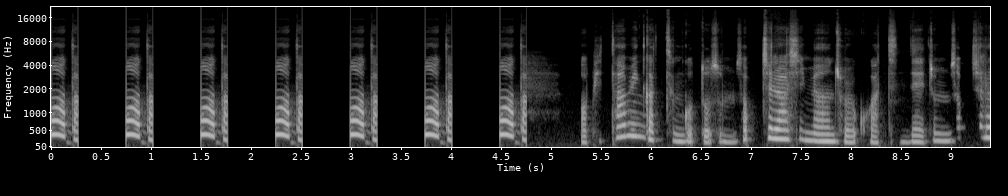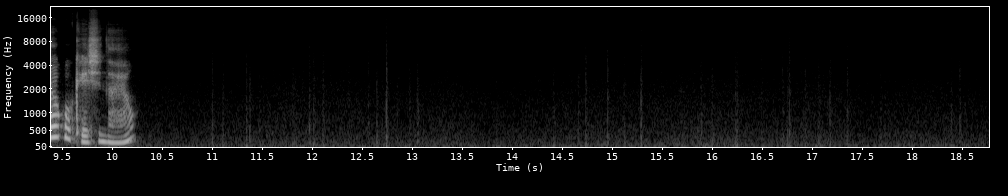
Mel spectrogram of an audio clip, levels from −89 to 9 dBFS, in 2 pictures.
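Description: From the very start, already under way, until about 4.75 s, the speech shows a stutter with silent gaps. A fragment of roughly 0.26 s plays, then drops into about 0.48 s of dead digital silence, and the same fragment returns. The cycle repeats six times at a steady 0.75 s period. The pattern likely comes from a stalled stream or player replaying its last buffered chunk on each retry, so the audio due in those intervals never plays.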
